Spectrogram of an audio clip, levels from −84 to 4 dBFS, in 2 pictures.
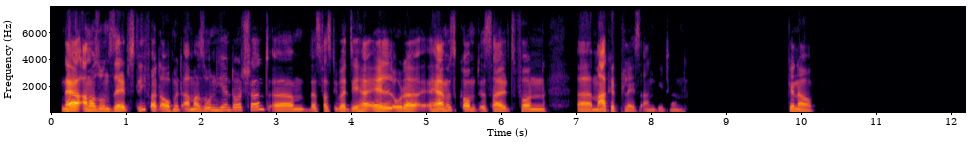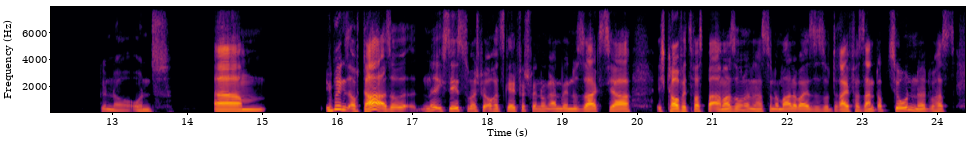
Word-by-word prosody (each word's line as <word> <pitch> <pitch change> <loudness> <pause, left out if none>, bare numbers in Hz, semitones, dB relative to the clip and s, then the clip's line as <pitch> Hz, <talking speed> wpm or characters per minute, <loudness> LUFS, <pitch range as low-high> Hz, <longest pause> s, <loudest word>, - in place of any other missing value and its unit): Na 145 - +5
ja, 185 -1 +11
Amazon 155 -2 +3
selbst 130 +10 +2
liefert 225 +7 -1
auch 125 0 +2
mit 120 -1 -6
Amazon 150 - -1
hier 190 +1 -3
in 195 - -6
Deutschland. 215 +4 -3
Ähm, 130 0 0
das, 135 +1 -6
was 145 -3 -5
über 135 -1 0
DHL 135 +5 +3
oder 135 -2 +3
Hermes 145 +9 +2
kommt, 175 -1 0
ist 145 +1 -8
halt 140 -1 +1
von, 125 -2 -1 0.4
äh, 115 -1 +1
Marketplace-Anbietern. 95 -3 -3 1.3
Genau. 115 -11 0 2.7
Genau. 105 -7 -10
Und, 110 +2 -12 0.6
ähm, 120 -1 +3 0.8
übrigens 220 +7 -1
auch 140 -2 -2
da - - +7
also, 135 0 0 0.2
ne, 175 +6 -5
ich 165 -3 -7
sehe 155 - -1
es 175 - -6
zum 165 - -11
Beispiel 150 -2 -6
auch - - -4
als 140 -2 -8
Geldverschwendung 155 +3 -6
an, 145 +1 -4
wenn 140 0 -4
du 140 - -3
sagst: 130 +1 -1
„Ja, 130 +1 +2 0.3
ich 125 - -10
kaufe 140 0 +4
jetzt 140 - -6
was 135 -4 -1
bei - - 0
Amazon", 145 +9 -1
dann 145 -4 -5
hast 130 0 -8
du - - -8
normalerweise 130 -2 -2
so 115 +1 -10
3 115 +2 -1
Versandoptionen, 165 - -4
ne? 135 +1 -3
Du 125 -2 -11
hast, 125 0 -7
135 Hz, 155 wpm, -22 LUFS, 120-155 Hz, 2.7 s, ja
